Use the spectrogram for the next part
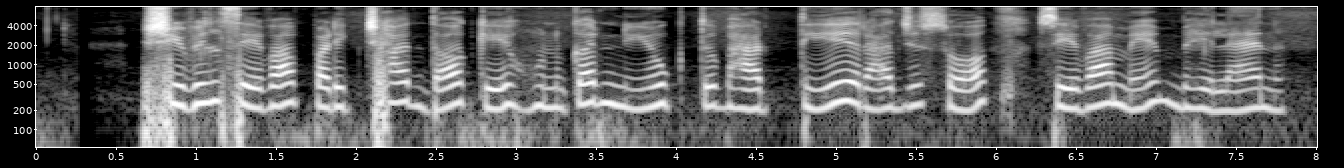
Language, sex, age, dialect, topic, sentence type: Maithili, female, 60-100, Southern/Standard, banking, statement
